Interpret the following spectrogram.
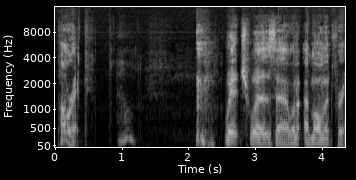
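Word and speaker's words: Padraic: the interview that that it's pronounced in Scotland Paul Rick which was a moment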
